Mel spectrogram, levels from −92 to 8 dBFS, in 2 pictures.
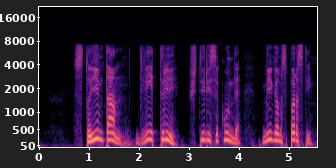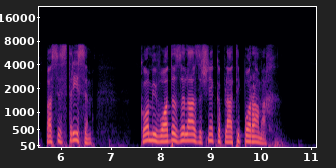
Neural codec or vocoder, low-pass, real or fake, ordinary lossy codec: none; 7.2 kHz; real; none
